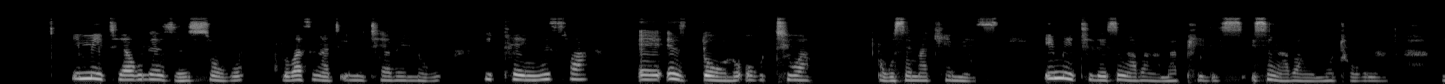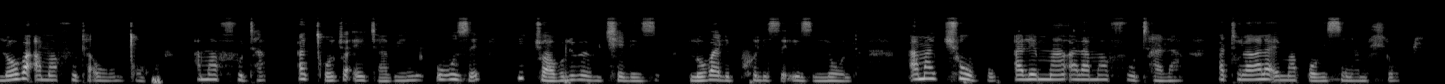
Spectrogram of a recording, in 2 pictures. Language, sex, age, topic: North Ndebele, female, 36-49, health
